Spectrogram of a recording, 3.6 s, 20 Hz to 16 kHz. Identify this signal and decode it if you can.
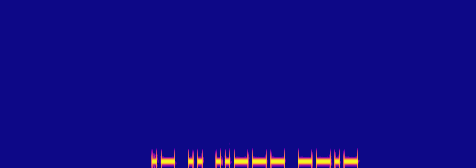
Morse code, heard as a keyed tone, about 34 wpm, 700 Hz. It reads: AI2Q
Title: Call Signs Repeated 3x - 35wpm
